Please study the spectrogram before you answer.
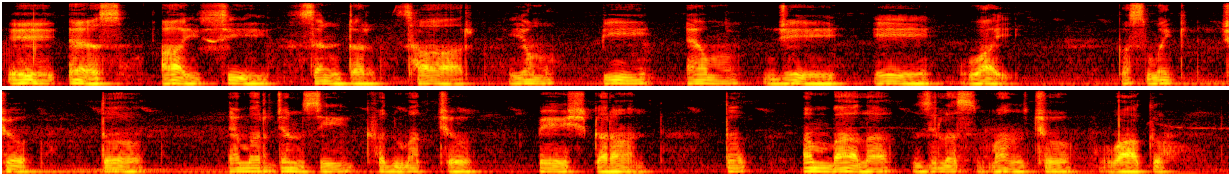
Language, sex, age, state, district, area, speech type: Kashmiri, male, 30-45, Jammu and Kashmir, Bandipora, rural, read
